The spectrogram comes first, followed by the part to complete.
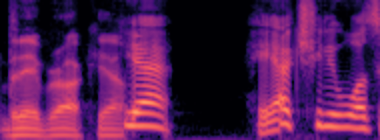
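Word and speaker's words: Bnei Brak: Bini Brak, yeah.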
